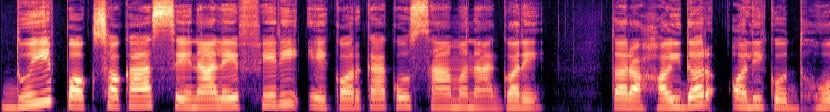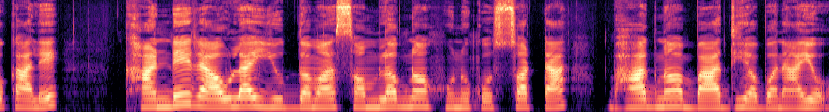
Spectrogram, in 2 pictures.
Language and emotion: Nepali, neutral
